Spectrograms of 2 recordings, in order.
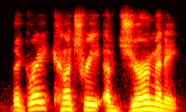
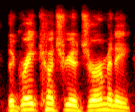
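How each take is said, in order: First: Grand announcement; proud stress. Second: Said in the usual way. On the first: Shown as a demonstration. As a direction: proclaim the great country.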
